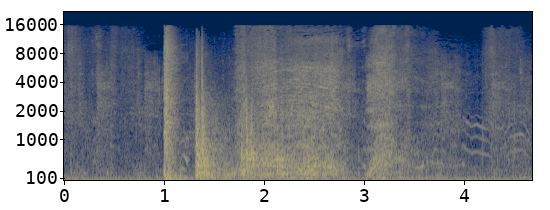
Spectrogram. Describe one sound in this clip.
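A wooden board cracks and splinters as it is smashed.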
